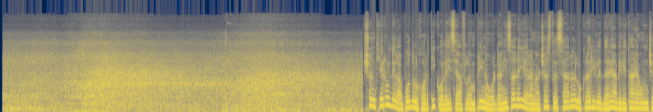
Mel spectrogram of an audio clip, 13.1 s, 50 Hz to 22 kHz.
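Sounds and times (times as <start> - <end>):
car passing: 0.1 - 7.3
low rumble: 0.1 - 7.3.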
